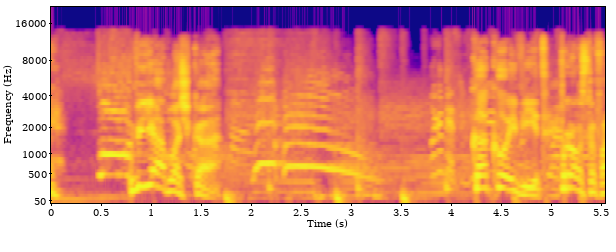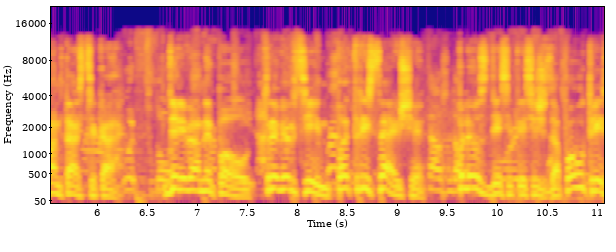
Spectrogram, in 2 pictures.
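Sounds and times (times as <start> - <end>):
high voice exclaiming with delight: 1.8 - 3.3.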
